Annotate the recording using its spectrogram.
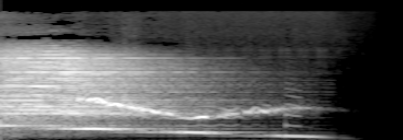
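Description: Closing notes of a blues-rock song: a few guitar notes ring out, one gliding down in pitch while low notes step downward, and the sound dies away a bit over three seconds in.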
